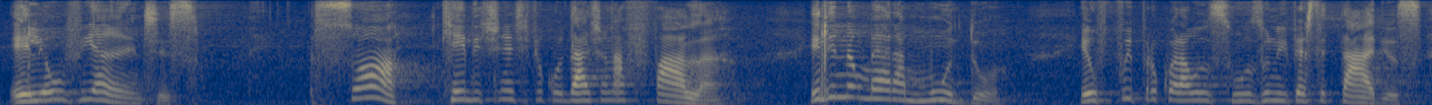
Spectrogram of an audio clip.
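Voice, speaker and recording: A woman's voice: medium pitch, darkish tone. A woman with a Brazilian Portuguese accent preaching an expository church sermon in a colloquial, teacherly way, repeating phrases for emphasis. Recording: hall with long reverb.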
